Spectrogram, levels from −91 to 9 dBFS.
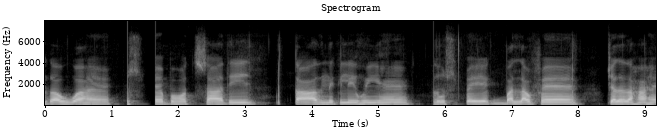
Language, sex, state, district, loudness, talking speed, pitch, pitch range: Bundeli, male, Uttar Pradesh, Jalaun, -20 LUFS, 105 wpm, 135 Hz, 135-140 Hz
